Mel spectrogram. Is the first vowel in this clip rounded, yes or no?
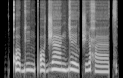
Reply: yes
